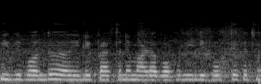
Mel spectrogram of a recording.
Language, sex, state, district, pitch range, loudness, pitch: Kannada, female, Karnataka, Dharwad, 210-220 Hz, -23 LUFS, 215 Hz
